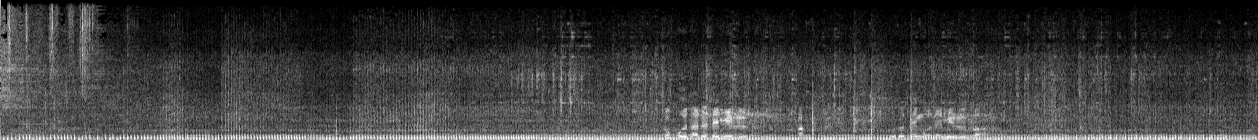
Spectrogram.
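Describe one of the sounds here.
A motorcycle engine drones steadily up close.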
